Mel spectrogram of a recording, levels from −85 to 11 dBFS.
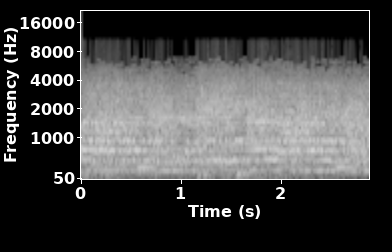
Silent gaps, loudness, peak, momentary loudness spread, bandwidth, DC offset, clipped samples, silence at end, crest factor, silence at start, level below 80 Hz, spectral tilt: none; -5 LUFS; 0 dBFS; 2 LU; 11 kHz; 0.4%; 2%; 0 s; 6 dB; 0 s; -44 dBFS; -3.5 dB/octave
